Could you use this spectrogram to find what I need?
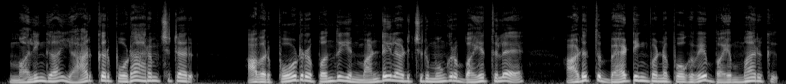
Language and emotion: Tamil, fearful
